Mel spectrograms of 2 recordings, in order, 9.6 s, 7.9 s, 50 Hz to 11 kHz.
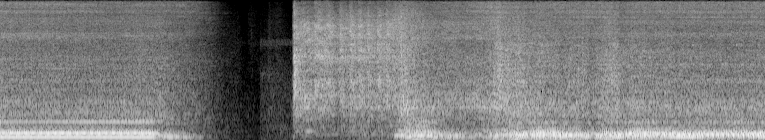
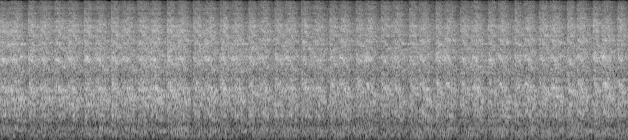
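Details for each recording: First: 1983 Ford Fairmont Futura, turbo Vortec 4200 DOHC VVT inline-6, start after ECU trigger fix (rising to falling edge): cranks, catches cleanly, settles into even, steady idle with no misses or knocks; normal start and idle. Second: 1983 Ford Fairmont Futura with swapped turbo Vortec 4200 DOHC VVT inline-six, first start attempt: even starter churning for eight seconds with no catch or firing; cranks but won't start, fuel pump not running while cranking.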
